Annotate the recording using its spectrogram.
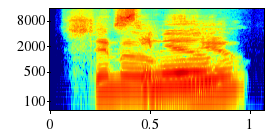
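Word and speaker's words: Simu Liu: Simu Leu.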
